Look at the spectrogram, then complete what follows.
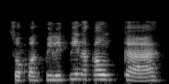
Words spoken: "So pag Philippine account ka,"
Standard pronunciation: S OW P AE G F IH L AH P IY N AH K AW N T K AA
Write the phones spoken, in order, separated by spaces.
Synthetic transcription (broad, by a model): S OW P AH G P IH L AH P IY N AH K AW N T K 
